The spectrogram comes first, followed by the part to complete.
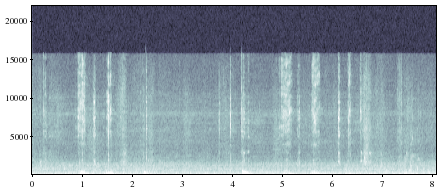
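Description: Scissors snipping through fabric in short, irregular cuts, with the rustle of cloth being handled. A sharper knock of the scissors or hand on the table comes about four seconds in.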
